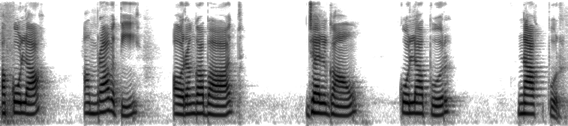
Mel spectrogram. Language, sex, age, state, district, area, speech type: Sindhi, female, 30-45, Maharashtra, Thane, urban, spontaneous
